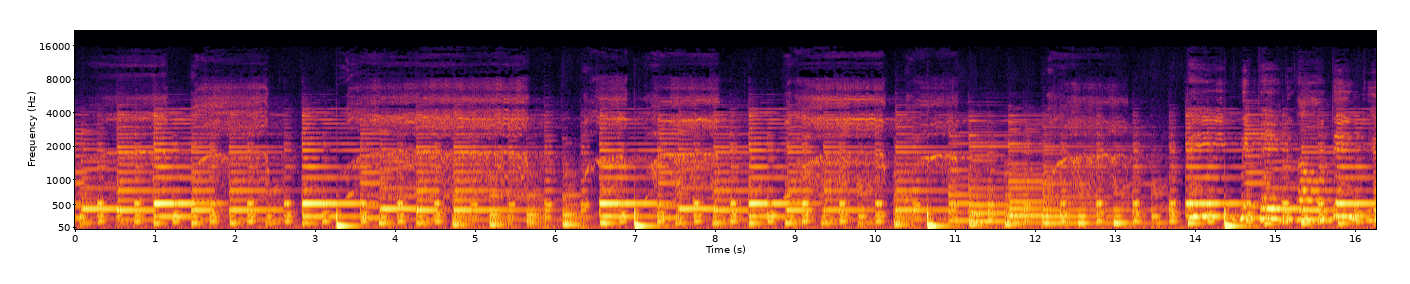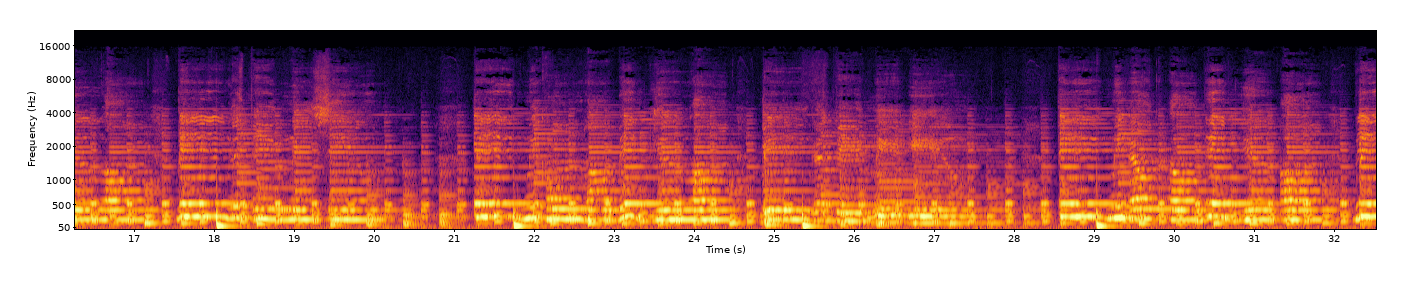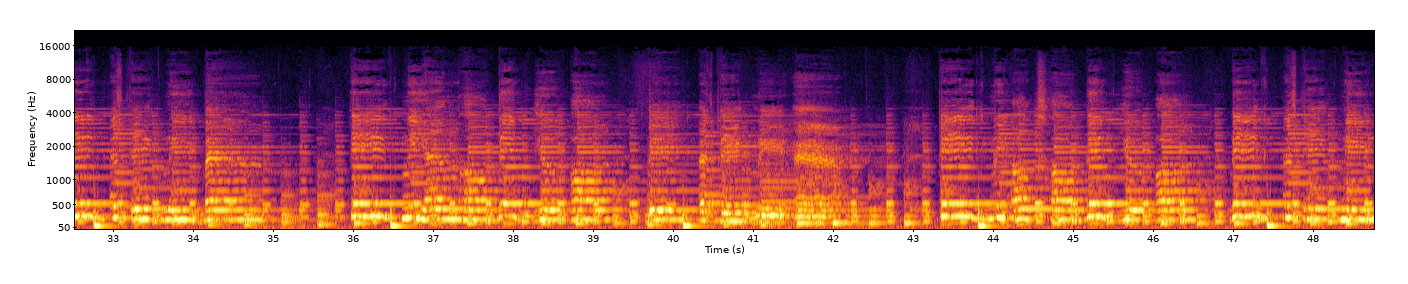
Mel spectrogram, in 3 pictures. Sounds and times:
Music: 0:00.0 - 0:48.7.

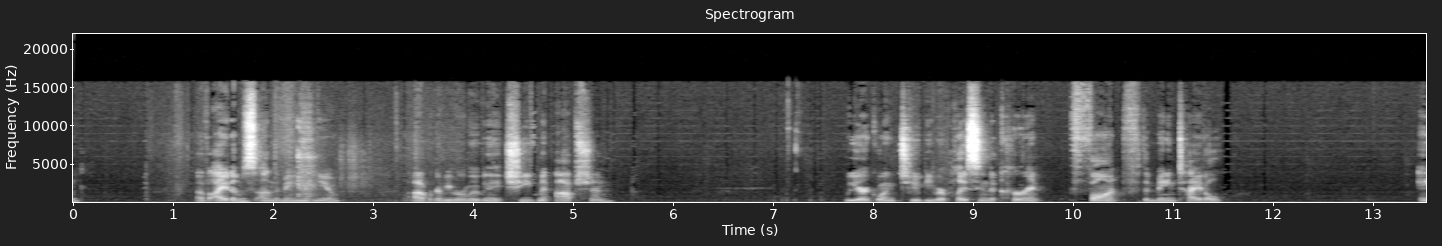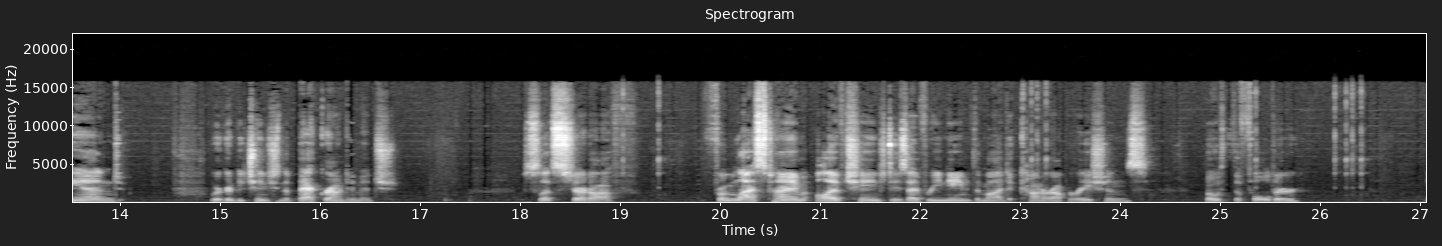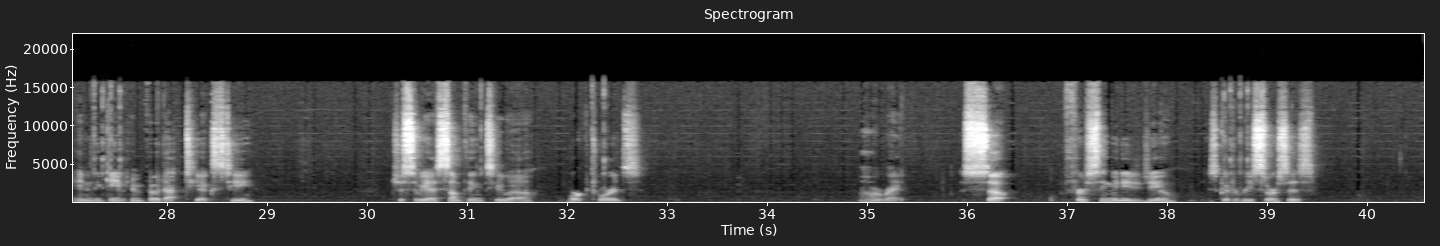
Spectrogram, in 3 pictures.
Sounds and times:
Speech: 0:01.2 - 0:02.8, 0:03.4 - 0:05.5, 0:07.7 - 0:11.6, 0:13.4 - 0:14.1, 0:14.9 - 0:16.8, 0:18.0 - 0:19.1, 0:19.9 - 0:25.9, 0:27.1 - 0:28.9, 0:30.2 - 0:32.8, 0:34.9 - 0:39.6.

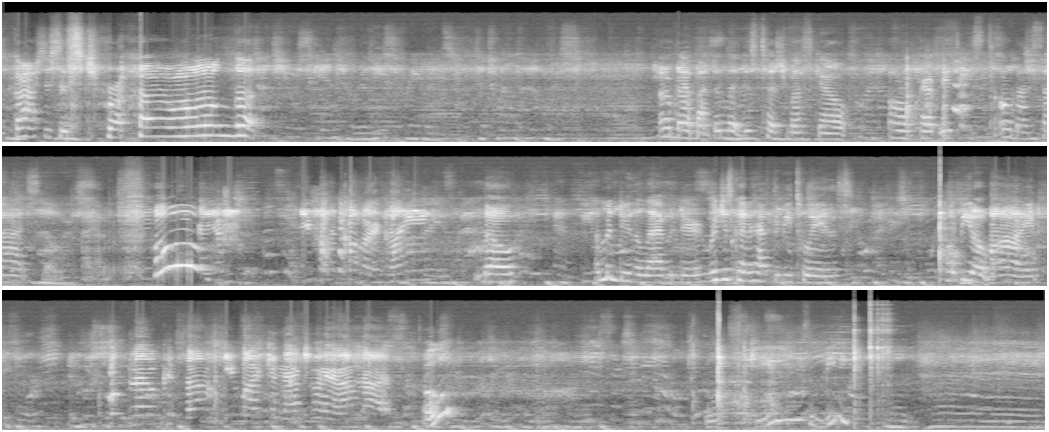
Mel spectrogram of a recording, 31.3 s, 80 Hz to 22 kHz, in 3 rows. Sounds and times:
Inside, small room: 0:00.0 - 0:31.3
Music: 0:00.0 - 0:31.3
Speech: 0:06.6 - 0:11.5, 0:12.1 - 0:21.0.

